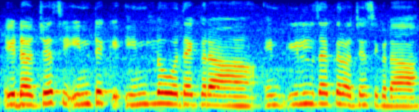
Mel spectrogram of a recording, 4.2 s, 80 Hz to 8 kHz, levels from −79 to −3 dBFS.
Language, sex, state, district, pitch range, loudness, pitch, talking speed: Telugu, female, Andhra Pradesh, Annamaya, 205-235 Hz, -16 LUFS, 220 Hz, 115 wpm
